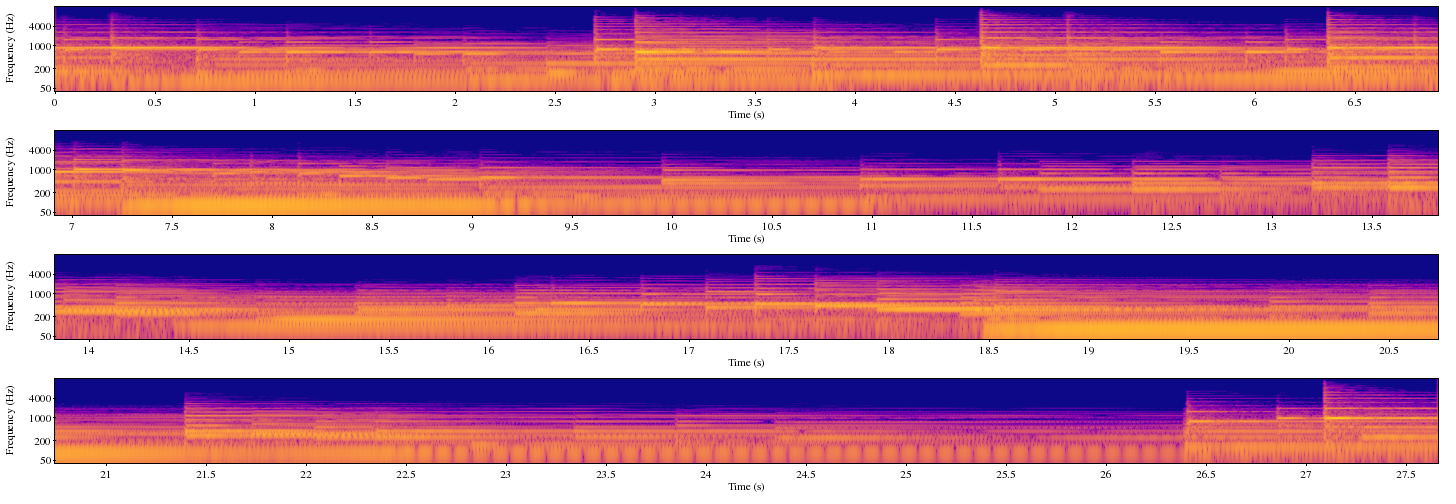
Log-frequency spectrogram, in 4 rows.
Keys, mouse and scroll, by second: 9.4 0, 9.8 Return, 21.9 7, 22.4 Return.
